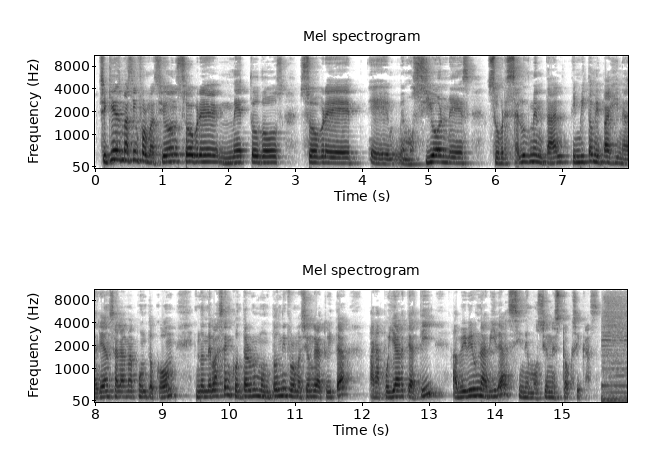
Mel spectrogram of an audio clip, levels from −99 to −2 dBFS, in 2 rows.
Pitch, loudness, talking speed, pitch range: 170 Hz, -17 LUFS, 145 wpm, 155-185 Hz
